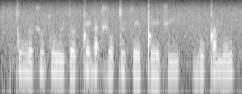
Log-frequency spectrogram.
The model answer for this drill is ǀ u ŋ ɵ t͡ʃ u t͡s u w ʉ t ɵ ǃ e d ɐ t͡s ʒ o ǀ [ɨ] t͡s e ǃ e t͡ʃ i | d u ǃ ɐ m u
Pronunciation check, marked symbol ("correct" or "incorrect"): incorrect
